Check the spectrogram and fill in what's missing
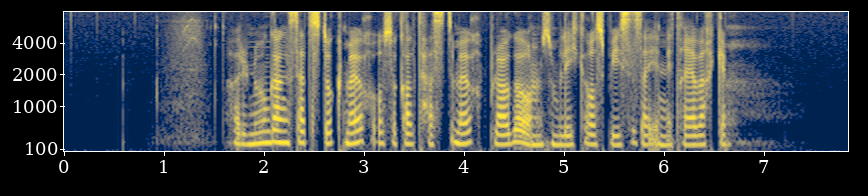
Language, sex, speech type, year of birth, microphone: Norwegian, female, read, 1985, Sennheiser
